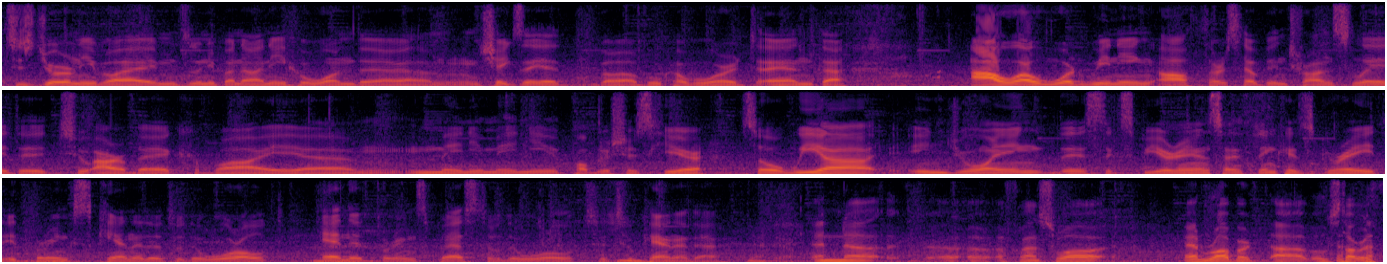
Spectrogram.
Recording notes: Live from SIBF 2022. Live interview from SIBF 2022.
